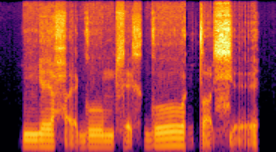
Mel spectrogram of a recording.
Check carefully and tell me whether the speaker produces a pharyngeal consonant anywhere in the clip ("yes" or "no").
yes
